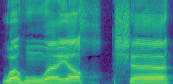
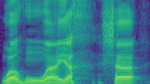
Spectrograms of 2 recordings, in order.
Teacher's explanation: huruf k ditebal wahua yakhsya bukan dibaca wahua yaksya yak yakh yang benar adalah yakhya jadi tebal atau disebut dengan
